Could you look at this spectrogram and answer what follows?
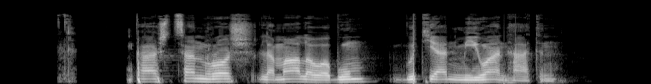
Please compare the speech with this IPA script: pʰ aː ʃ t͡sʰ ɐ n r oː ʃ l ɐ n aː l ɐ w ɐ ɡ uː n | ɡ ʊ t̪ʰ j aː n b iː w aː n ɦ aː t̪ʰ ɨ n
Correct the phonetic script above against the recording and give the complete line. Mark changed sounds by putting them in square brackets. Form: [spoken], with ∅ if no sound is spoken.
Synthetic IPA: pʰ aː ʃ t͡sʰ ɐ n r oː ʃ l ɐ [m] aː l ɐ w ɐ [b] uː [m] | ɡ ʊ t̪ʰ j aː n [m] iː w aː n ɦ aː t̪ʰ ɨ n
